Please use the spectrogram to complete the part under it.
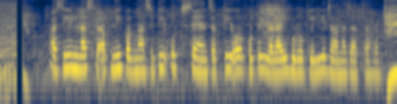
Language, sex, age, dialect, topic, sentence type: Hindi, female, 18-24, Kanauji Braj Bhasha, agriculture, statement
